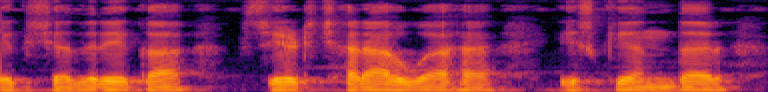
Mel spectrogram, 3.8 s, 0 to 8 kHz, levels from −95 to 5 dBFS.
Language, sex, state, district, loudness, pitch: Hindi, male, Jharkhand, Deoghar, -19 LUFS, 90 Hz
